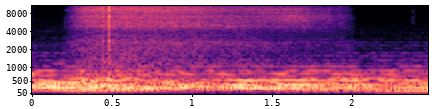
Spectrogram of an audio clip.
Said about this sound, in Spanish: Y ahora quiero que hagas una inhalación profunda por la nariz y que exhales completamente por la boca. Así nos relajamos juntos. Yo lo haré contigo.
